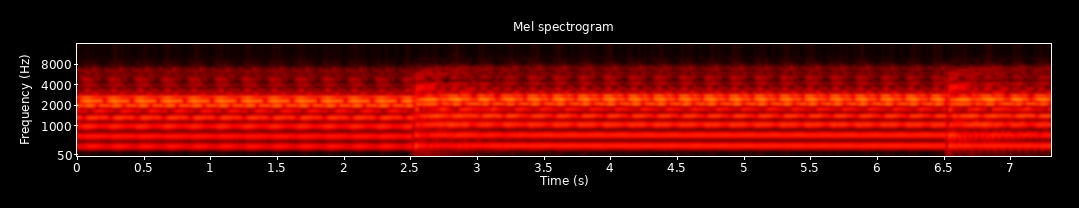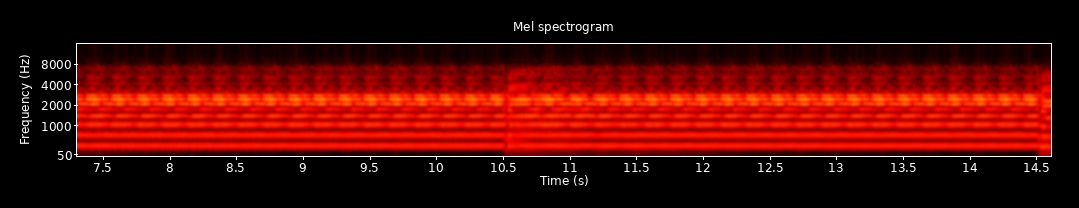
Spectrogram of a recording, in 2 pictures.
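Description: Alto saxophone playing the closing bars of a melody slowly in long held notes over a backing track. The melody stays on one pitch while the chords beneath it change about every four seconds.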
